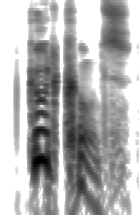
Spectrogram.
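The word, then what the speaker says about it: Gutekunst: Gutkunst, like Gouda, Good, and then Kunst. Gutkunst.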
